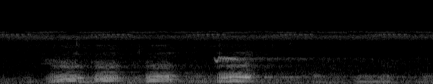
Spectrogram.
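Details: Chacma baboons grunting at night in the African bush: four deep, throaty grunts in quick succession, about half a second apart, then quieter ones trailing off. A steady high insect drone continues in the background.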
